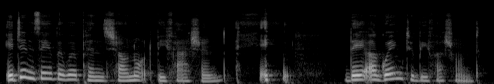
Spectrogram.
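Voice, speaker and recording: A woman from Zimbabwe hosting a solo motivational podcast. She talks in an emphatic, repetitive, preachy way with a breathy voice. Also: mid-range voice, lively intonation, normal speed, dark tone. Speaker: podcast host.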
